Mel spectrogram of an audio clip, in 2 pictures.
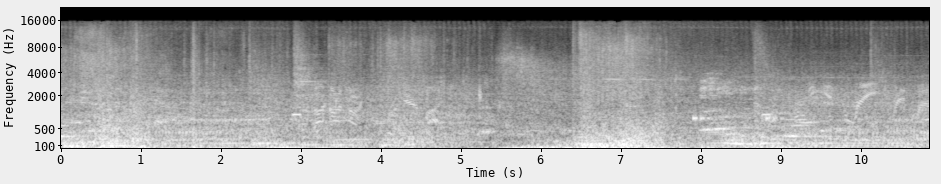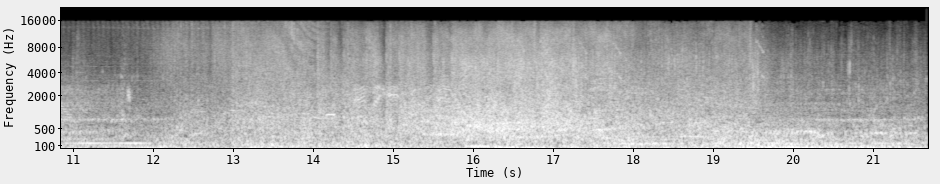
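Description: Heavy impacts and crashes boom throughout a fight.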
